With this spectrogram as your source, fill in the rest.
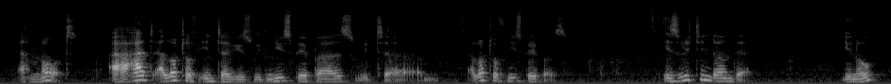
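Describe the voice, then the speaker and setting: Long pauses come often from a man. His pace is moderate. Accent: northern Nigerian. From northern Nigeria, Katsina State. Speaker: MC and former teacher. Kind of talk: interview.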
